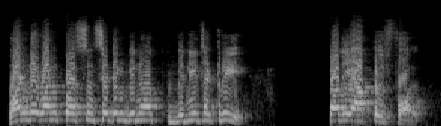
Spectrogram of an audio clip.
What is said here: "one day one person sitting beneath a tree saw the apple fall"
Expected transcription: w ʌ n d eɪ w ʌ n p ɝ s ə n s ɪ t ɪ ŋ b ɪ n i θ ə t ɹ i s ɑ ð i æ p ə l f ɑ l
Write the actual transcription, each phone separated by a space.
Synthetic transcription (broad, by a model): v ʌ n d eɪ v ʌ n p ɝ s ə n s ɪ t ɪ ŋ b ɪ n i t ə t ɹ i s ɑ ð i æ p ə l f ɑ l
